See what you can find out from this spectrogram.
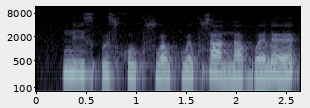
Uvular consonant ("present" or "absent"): present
